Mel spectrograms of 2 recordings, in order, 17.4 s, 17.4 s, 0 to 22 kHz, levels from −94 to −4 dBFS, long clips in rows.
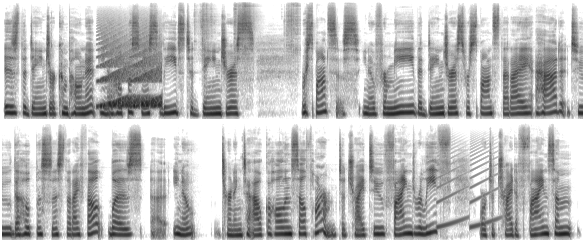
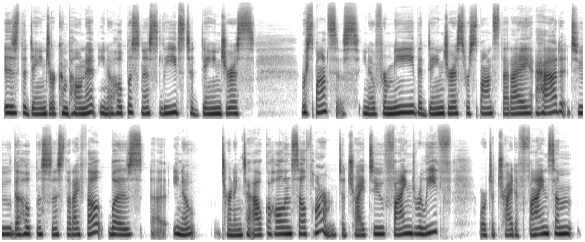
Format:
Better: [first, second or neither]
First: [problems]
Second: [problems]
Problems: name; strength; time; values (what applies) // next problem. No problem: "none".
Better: second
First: siren; loud; at 1.5 s; peak 4 dB above the speech // clattering dishes; faint; from 3 to 4.5 s; peak 10 dB below the speech // siren; faint; at 15 s; peak 15 dB below the speech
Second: none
